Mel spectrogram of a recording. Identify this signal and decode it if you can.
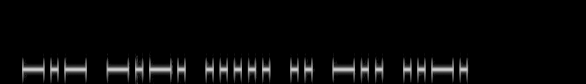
Morse code, heard as a keyed tone, about 17 wpm, 700 Hz. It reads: KC5IDF
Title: USA Call Signs - 3x Character Spacing - 17wpm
